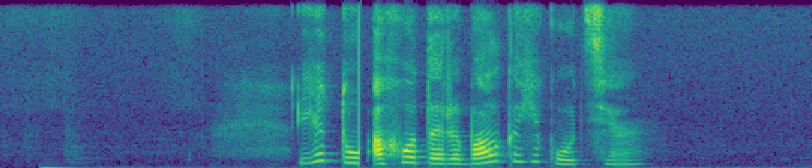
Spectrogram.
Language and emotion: Russian, neutral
